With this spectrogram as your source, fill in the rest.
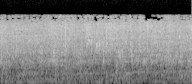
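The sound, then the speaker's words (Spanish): Small jets of water splash and trickle steadily into the basin of the Pila del Pato fountain, a continuous bright, bubbling wash of sound, with no voices present. “Creo que estaréis escuchando estos chorritos maravillosos de agua que están cayendo y, bueno, están haciendo, nos, están haciendo de fondo musical.”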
